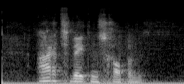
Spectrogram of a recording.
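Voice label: "aardwetenschappen", Dutch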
